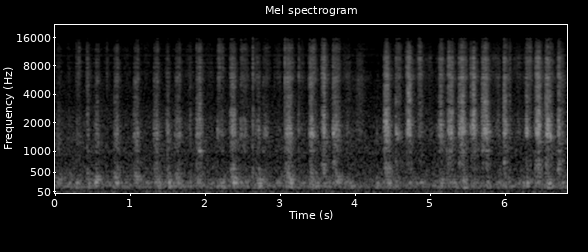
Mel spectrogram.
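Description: A wooden stylus held in the hand scratches the black coating off a small square of a scratch-art paper page in an advent calendar book lying flat on a table. About two dozen short, dry, rasping strokes are heard in an uneven rhythm, with bright scratchy texture and a soft low body, louder in the second half.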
